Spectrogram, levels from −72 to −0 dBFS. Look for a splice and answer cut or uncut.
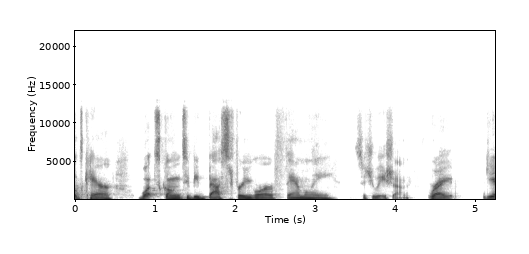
uncut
